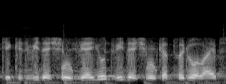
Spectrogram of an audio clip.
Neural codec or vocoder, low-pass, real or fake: none; 7.2 kHz; real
